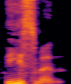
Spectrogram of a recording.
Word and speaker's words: Theismann: for heisman fun fact his last name's thiesman he changed the way they say his name just sounds rhyme for heisman heisman oh man that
